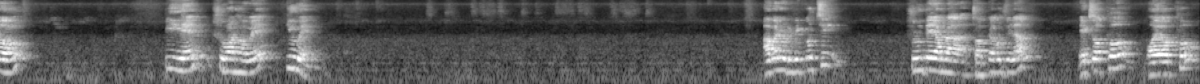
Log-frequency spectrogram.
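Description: A man speaks calmly and clearly nearby, in short bursts with pauses.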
